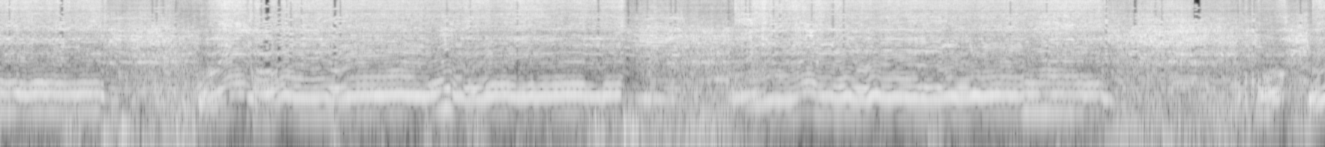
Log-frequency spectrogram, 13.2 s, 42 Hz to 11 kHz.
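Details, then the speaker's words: 2019 KTM 250SX two-stroke with Lectron Billetron 38 Pro carb, ridden on track after torque jet set out half a turn: revs climb and fall cleanly with zero pinging or detonation, but slightly burbly in spots, suggesting slightly rich running. "all right so no detonation that time zero pinging but uh it did feel a little bit blurby in some areas"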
